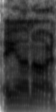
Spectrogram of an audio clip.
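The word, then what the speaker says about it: Aeon R: it Aon I don't even I'm probably gonna mispronounce yeah Aon R thank you um they've been posting a whole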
